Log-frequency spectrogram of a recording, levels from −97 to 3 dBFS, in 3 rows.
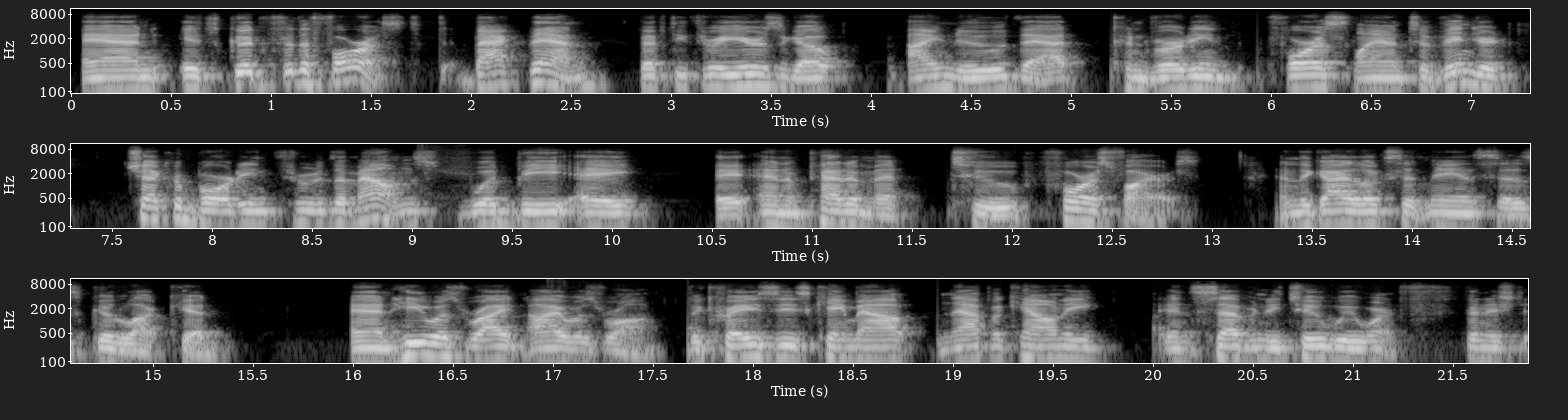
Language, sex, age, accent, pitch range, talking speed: English, male, 50-69, American, 105-125 Hz, 170 wpm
